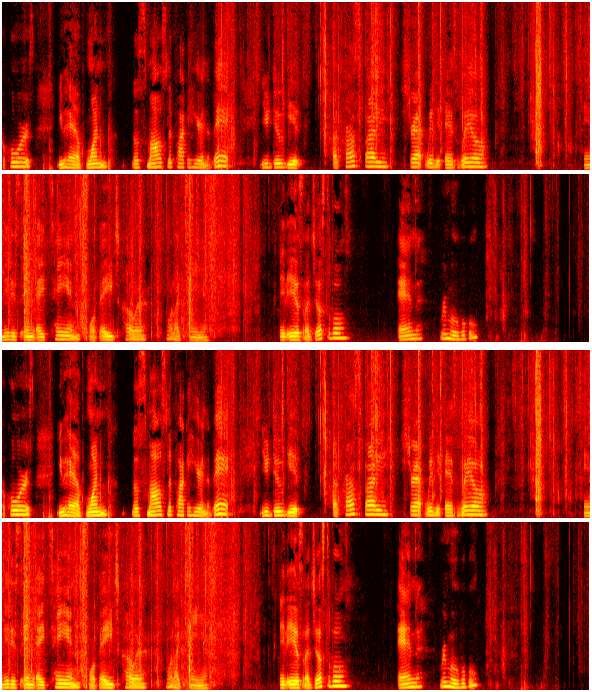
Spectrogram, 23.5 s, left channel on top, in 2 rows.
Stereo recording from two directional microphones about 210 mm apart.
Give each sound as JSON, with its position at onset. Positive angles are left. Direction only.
{"t": 0.0, "sound": "speech", "side_deg": -45}
{"t": 6.3, "sound": "crumpling", "side_deg": -25}
{"t": 7.2, "sound": "speech", "side_deg": -45}
{"t": 10.5, "sound": "crumpling", "side_deg": -20}
{"t": 11.9, "sound": "speech", "side_deg": -45}
{"t": 13.2, "sound": "speech", "side_deg": -10}
{"t": 13.5, "sound": "speech", "side_deg": -50}
{"t": 14.7, "sound": "crumpling", "side_deg": -15}
{"t": 15.0, "sound": "speech", "side_deg": -50}
{"t": 15.3, "sound": "speech", "side_deg": -10}
{"t": 15.9, "sound": "a sound", "side_deg": -5}
{"t": 17.3, "sound": "speech", "side_deg": -45}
